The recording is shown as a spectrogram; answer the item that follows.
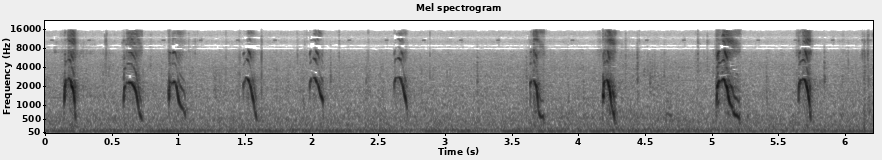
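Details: Squirrel uttering around a dozen quick, shrill squeaks that swoop downward, spaced unevenly at about two per second, some doubled, over a soft constant hum.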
